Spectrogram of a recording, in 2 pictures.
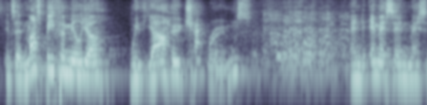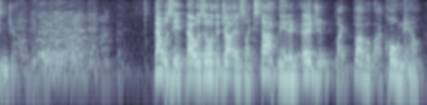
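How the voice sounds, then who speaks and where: A man's voice: fairly high pitch, expressive, a little slow, long pauses, noisy background. A man in his thirties with an Australian accent, telling a rambling, self-deprecating stand-up story and swearing freely on stage. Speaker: stand-up comedian. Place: comedy stage before a live audience.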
